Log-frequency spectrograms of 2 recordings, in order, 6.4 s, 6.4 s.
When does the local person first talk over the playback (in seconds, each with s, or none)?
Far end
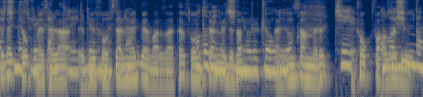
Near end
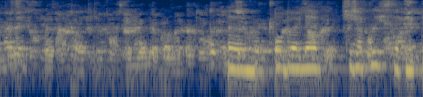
3.4 s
